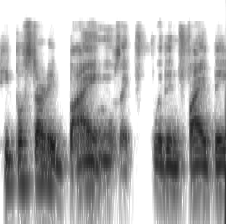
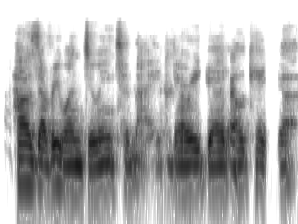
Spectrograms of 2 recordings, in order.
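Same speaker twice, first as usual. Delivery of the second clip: put-on valley girl voice, full register. Showing how you would greet a crowd that needs it, in a valley girl voice. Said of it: "I sound like a valley girl".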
